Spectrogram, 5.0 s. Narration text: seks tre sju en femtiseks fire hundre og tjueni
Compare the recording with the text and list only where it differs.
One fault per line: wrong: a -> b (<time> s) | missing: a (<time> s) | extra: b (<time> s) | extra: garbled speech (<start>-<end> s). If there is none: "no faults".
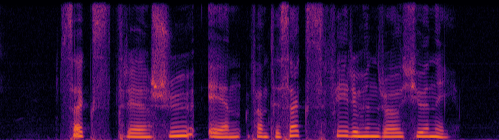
no faults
